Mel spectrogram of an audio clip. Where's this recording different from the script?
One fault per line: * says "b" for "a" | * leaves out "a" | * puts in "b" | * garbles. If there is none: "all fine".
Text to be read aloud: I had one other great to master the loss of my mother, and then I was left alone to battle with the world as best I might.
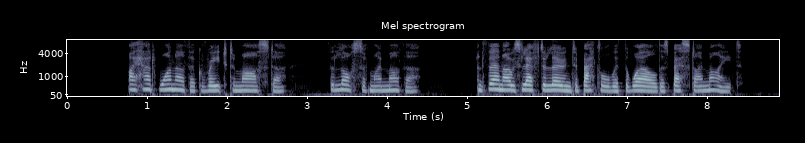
all fine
